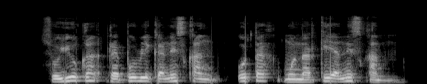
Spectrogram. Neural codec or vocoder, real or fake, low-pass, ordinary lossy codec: none; real; 9.9 kHz; AAC, 64 kbps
